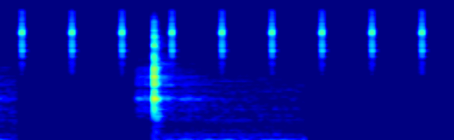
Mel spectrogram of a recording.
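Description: Clock ticking sound effect: light, high ticks about four a second, with a heavier tock about once a second.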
